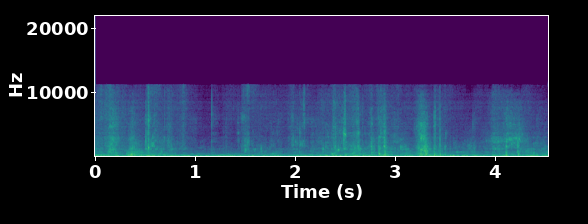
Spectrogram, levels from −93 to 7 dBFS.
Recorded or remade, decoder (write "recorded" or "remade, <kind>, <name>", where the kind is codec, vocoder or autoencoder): remade, codec, HILCodec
